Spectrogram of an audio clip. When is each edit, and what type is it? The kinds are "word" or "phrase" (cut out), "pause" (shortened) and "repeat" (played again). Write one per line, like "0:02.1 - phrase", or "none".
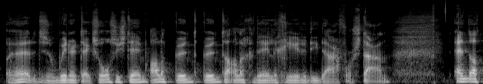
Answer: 0:01.5 - phrase
0:02.0 - repeat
